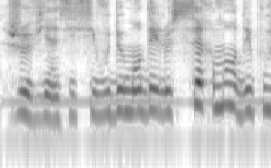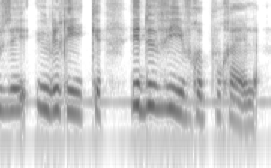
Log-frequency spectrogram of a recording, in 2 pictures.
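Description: A woman's voice: a little high, measured pace, a little mellow, slight background noise, close to an everyday voice. A woman reading aloud, voicing a desperate young woman who pleads with her beloved in an impassioned, tearful way. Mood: urgent.

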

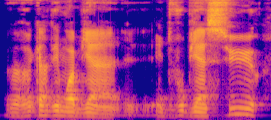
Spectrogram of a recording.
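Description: A man's voice: fairly low pitch, animated, a little slow. A man voicing a proud, wounded queen, pleading in a heightened voice that rises to cries.

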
